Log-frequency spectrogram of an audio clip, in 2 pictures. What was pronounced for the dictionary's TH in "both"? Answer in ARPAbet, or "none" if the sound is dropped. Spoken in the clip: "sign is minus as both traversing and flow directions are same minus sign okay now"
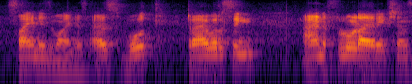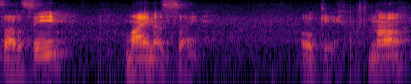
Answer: T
